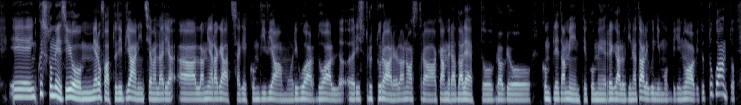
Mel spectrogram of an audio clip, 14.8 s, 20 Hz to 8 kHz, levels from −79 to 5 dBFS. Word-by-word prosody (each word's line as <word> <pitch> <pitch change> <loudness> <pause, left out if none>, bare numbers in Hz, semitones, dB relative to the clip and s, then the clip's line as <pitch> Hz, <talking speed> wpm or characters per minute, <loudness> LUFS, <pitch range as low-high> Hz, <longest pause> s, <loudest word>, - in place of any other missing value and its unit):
e 175 0 +2
in 180 0 +2
questo 235 -1 +1
mese 170 -7 +4
io 155 -6 +7
mi 135 +3 +2
ero 170 +1 +5
fatto 140 -3 0
dei 135 0 +2
piani 145 -2 +3
insieme 130 +1 -2
alla 130 0 -1
ria 130 0 -1
alla 130 -1 +1
mia 135 0 0
ragazza, 130 -3 -1
che 120 -1 -6
conviviamo, 130 -3 -3
riguardo 130 0 -1
al, 125 -2 +1 0.3
uhm, 130 -2 -1
ristrutturare 135 -2 0
la 125 +1 -2
nostra 130 -3 -3
camera 125 0 0
da 125 0 +2
letto, 120 -1 -1
proprio 120 -1 -1 0.2
completamente, 130 -3 -2
come 125 0 -2
regalo 125 -1 +1
di 125 +1 -4
Natale, 130 +2 +2
quindi 125 -1 -4
i - - -4
mobili 120 +1 -9
nuovi, 130 -2 0
tutto 145 - -9
quanto, 230 - -1
130 Hz, 160 wpm, -22 LUFS, 125-135 Hz, 0.3 s, io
